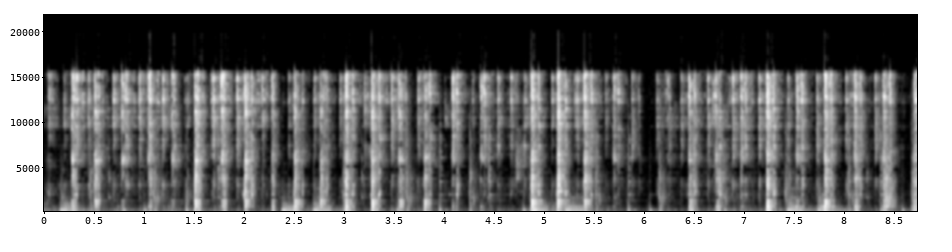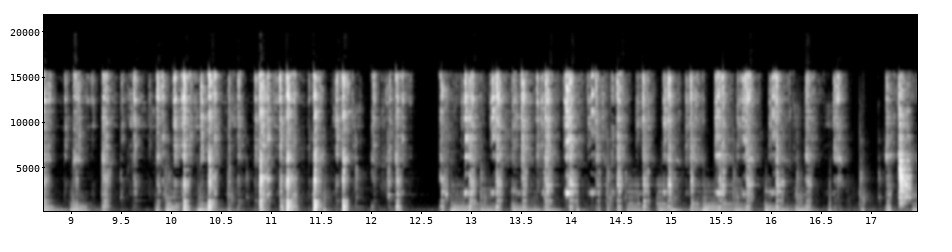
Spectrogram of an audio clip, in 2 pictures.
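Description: A spoon clinks and scrapes rhythmically against a bowl while sweet and sour sauce ingredients are stirred together, with steady repeated knocks and brief pauses, close and fairly quiet.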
